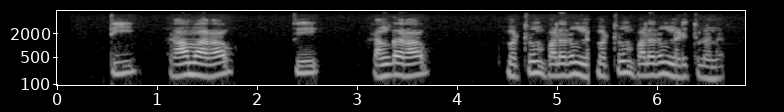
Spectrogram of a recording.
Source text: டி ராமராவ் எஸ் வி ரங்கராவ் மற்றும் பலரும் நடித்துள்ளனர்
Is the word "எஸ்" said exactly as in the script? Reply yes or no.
no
